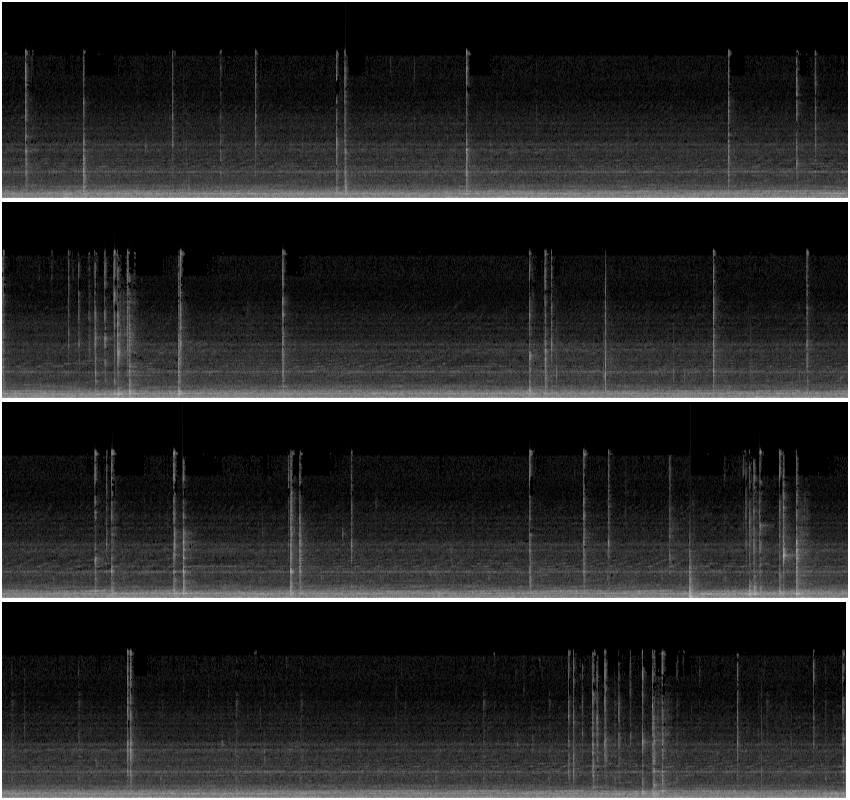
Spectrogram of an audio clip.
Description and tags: Mic pressed against a pipe from a central heating system in a large building. Flowing water heard as hum, presumably air in the system causing nice ticks heard reverberation through the entire system.Also works great with ticks edited out as eerie atmosphere.
pop, water, hum, tick, click, flowing-water, central-heating, pipe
